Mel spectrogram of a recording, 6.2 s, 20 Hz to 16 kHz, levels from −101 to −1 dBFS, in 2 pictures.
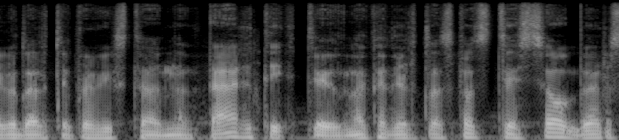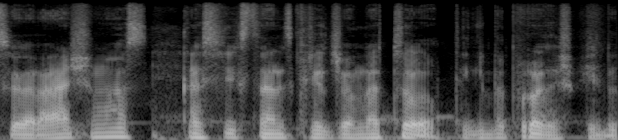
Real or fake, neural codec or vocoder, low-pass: fake; codec, 44.1 kHz, 2.6 kbps, SNAC; 14.4 kHz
